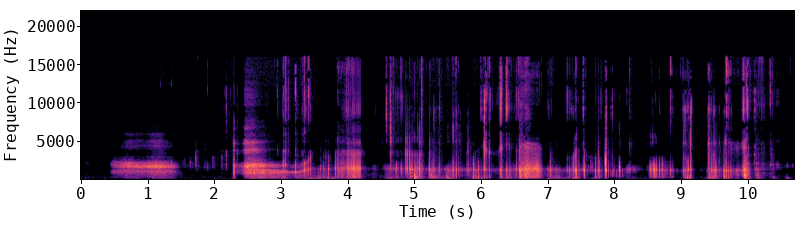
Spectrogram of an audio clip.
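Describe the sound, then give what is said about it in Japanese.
Wet licking and smacking mouth sounds, many short clicks and slurps in an uneven rhythm after a brief breathy, wheezy sound at the start, with no talking. “こちらも奥を舐めさせていただきます。”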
